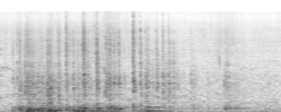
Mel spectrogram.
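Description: Hollow plastic containers knocking and clattering as they are handled and stacked, a quick run of sharp knocks over a low steady tone, busiest in the first two and a half seconds and then dying away.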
